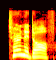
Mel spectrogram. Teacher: Turn it off doesn't sound like three separate, clean words. It flows together, almost like turn it off spoken as one smooth unit. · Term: linking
